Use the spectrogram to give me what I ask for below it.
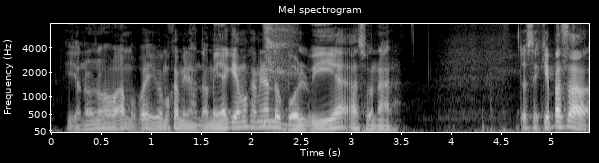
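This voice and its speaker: In a Táchira Venezuelan accent, a man talks in an animated tone with very wide pitch swings. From Venezuela, Táchira state. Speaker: podcast host. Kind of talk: casual chat, storytelling.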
